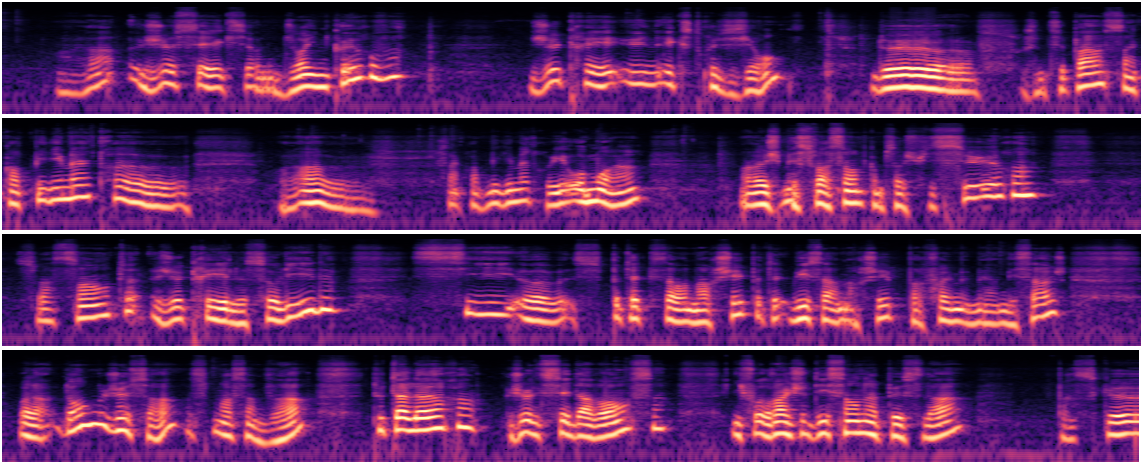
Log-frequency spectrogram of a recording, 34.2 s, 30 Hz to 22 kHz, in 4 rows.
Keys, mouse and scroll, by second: 2.1 click, 4.9 click, 14.3 KP_6, 14.6 KP_0, 15.6 scroll down 1, 16.7 scroll up 1, 22.2 click, 25.1-28.0 drag, 29.1 click, 30.2-30.5 scroll up 1, 30.8-31.3 right drag.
